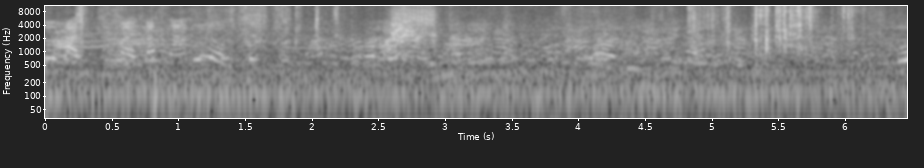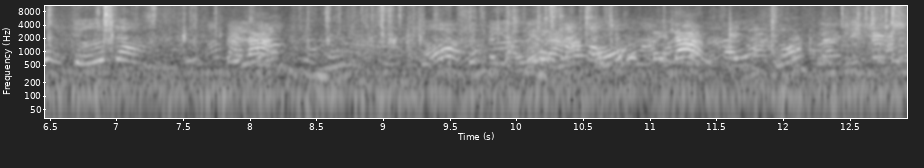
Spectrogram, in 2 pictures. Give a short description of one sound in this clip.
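A knife scrapes and clicks against shells.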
